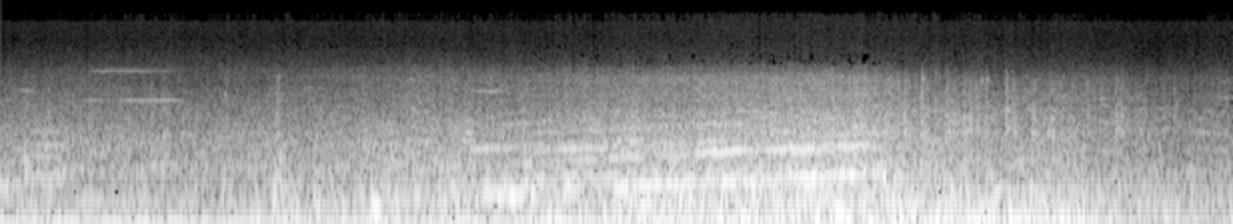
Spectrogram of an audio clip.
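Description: A steady, droning bus engine rumbles throughout, with rising and falling gear tones as the bus drives at moderate speed north from Sumoto along the coastline toward a fishing village, fairly loud, with no voices.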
